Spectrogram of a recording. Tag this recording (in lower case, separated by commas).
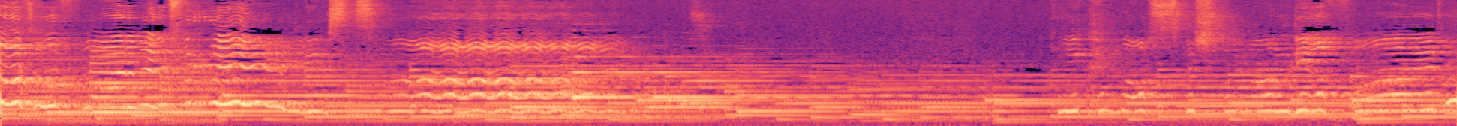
piano, keyboard (musical)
